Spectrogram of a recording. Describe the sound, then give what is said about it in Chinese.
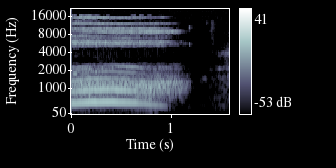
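A single wolf howl, the winged big grey wolf of a children's bedtime story humming softly outside a window: a steady mid-pitched tone that holds for about a second and slowly sinks in pitch before cutting off, with no talking over it. “长翅膀的大灰狼听到了，就轻轻地在窗户外面哼两声：“呜呜。”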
